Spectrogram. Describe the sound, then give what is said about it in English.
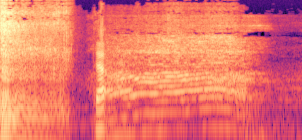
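A voice imitating a fart with low, buzzing, rasping blurts, a loud first burst cut short, then a longer sustained raspberry lasting over a second before it trails off. “That was me doing the fart sound.”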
